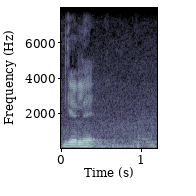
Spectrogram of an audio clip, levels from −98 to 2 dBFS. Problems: constant background noise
